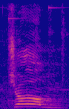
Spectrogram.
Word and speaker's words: jumped: What is my final sound? P. Pronunciation is T. P. So, T. P. When the final sound is P, we pronounce like T.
